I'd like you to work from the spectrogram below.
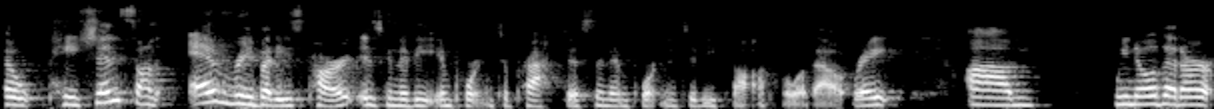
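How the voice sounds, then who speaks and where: A woman psychologist giving parents advice in an informal webinar, speaking in a calm, reassuring way with many "um"s and "right?"s. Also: on the high side.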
